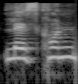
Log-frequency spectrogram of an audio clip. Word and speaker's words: Le Seconde: It's called Yes, Les Conde.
